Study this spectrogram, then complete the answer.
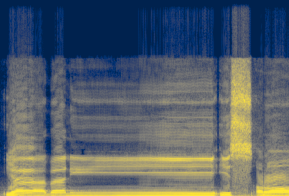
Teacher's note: alirkan nafas ketika melafalkan sin karena sin punya sifat hamz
